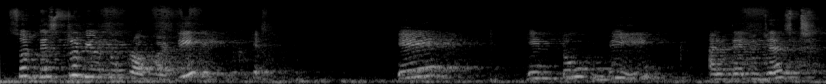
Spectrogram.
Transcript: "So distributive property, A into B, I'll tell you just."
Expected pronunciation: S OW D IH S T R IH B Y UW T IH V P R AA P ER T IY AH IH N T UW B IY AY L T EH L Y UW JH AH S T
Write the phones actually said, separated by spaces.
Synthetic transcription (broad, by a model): S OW D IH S T R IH B Y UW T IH P R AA P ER T IY AH IH N T UW B IY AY N T EH L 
